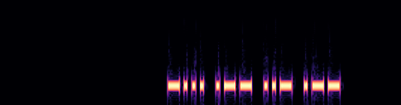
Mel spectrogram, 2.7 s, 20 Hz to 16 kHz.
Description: Morse code, heard as a keyed tone, about 43 wpm, 700 Hz. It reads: BWUW
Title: Four Challenging Letter-Number Combinations 45wpm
